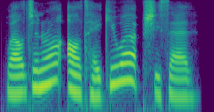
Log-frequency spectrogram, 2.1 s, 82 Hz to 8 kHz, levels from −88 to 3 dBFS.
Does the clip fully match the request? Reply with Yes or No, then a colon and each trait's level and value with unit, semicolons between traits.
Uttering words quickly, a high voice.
Yes: fast, 225 wpm; high, 205 Hz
